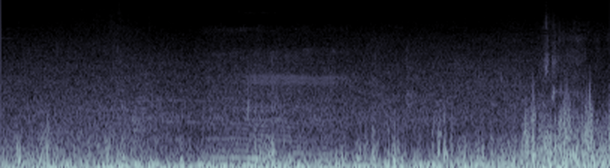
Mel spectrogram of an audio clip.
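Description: Strong wind blows into a microphone outdoors beside a city road near an international airport, making a loud, continuous low rumbling buffet that lasts the whole time, with no speech.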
